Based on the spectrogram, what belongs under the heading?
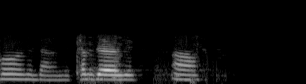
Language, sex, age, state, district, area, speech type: Manipuri, female, 18-30, Manipur, Thoubal, rural, conversation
